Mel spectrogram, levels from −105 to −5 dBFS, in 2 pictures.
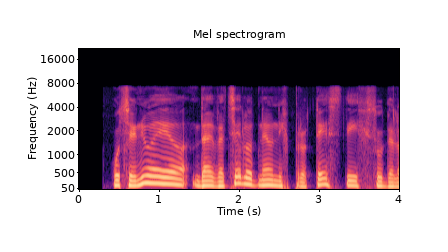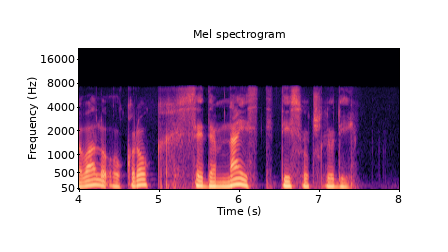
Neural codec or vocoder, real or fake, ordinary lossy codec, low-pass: none; real; none; 7.2 kHz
